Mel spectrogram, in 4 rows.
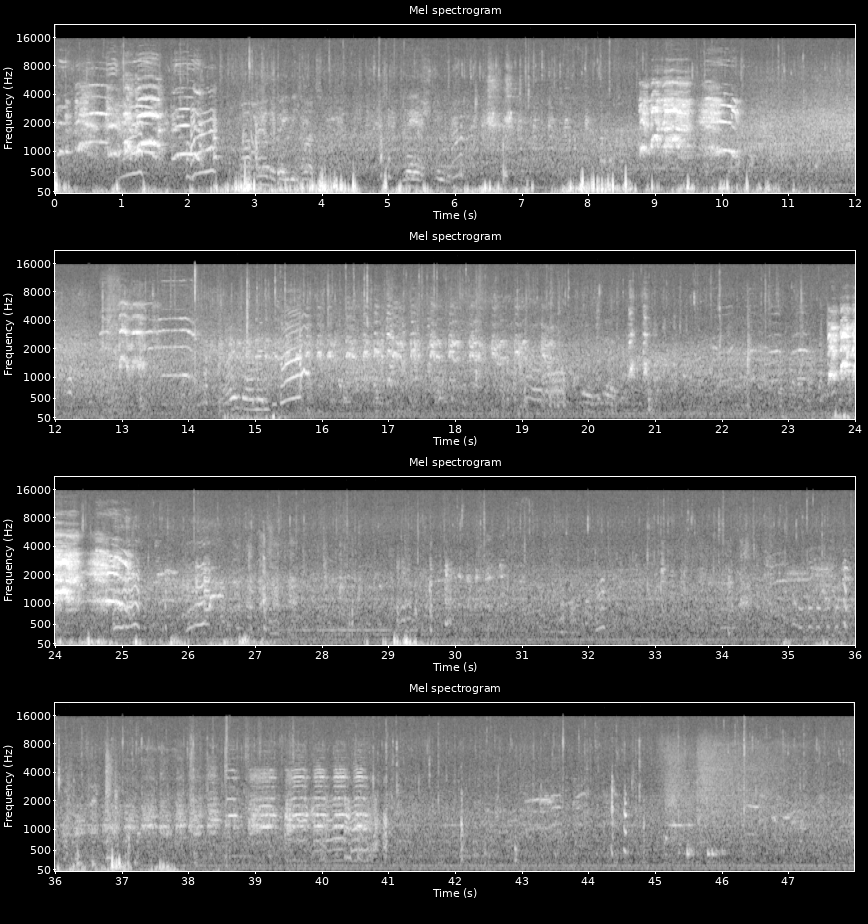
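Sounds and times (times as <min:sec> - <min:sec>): chickens clucking: 0:00.0 - 0:47.9
rooster crowing: 0:08.8 - 0:10.4, 0:12.7 - 0:14.2, 0:23.6 - 0:25.2.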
